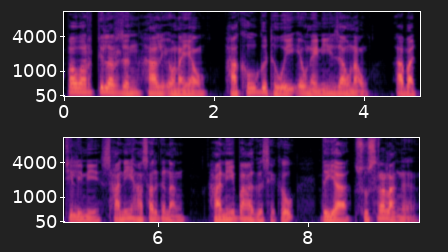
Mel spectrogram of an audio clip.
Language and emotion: Bodo, neutral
